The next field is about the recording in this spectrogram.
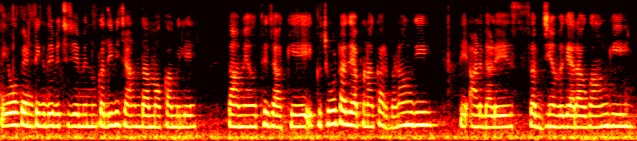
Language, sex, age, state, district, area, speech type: Punjabi, female, 45-60, Punjab, Ludhiana, urban, spontaneous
